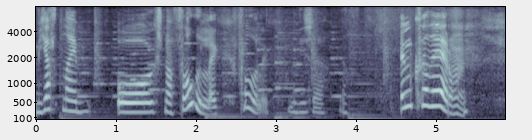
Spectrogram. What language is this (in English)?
Icelandic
